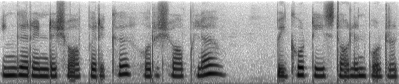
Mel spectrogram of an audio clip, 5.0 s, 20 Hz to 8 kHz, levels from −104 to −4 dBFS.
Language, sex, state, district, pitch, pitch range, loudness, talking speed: Tamil, female, Tamil Nadu, Nilgiris, 215 Hz, 210-240 Hz, -17 LUFS, 120 wpm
